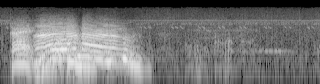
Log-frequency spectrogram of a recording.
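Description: A man's long, drawn-out groan lasting about two seconds and wavering up and down in pitch, followed by quieter background.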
